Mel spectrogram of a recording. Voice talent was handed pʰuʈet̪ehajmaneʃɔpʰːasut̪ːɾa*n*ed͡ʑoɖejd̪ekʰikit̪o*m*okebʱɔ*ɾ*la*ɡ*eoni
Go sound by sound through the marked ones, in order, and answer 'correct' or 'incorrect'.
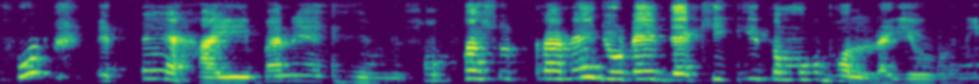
correct, correct, incorrect, correct

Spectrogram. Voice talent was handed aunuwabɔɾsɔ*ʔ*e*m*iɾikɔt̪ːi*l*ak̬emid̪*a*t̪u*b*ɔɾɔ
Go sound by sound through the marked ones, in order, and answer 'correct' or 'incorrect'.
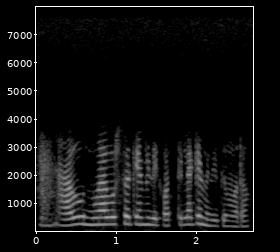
incorrect, correct, correct, incorrect, incorrect

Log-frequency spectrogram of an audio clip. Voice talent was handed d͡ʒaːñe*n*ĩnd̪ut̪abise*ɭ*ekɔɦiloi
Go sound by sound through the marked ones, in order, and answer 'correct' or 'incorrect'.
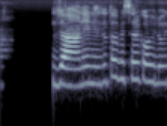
correct, incorrect

